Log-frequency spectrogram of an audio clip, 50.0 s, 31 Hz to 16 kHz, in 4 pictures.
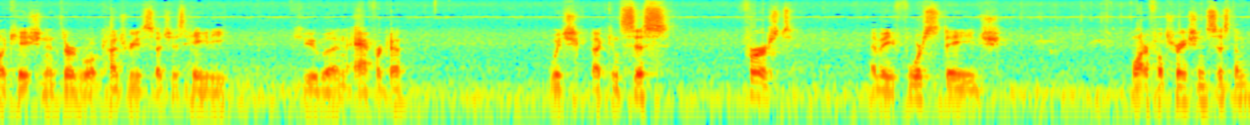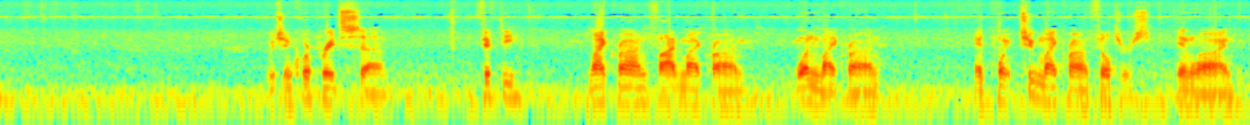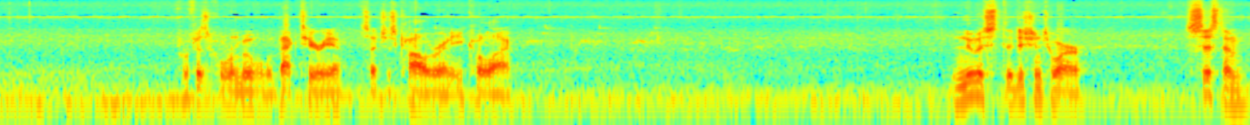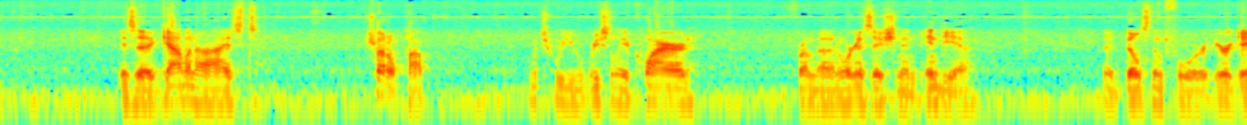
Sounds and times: Speech: 0.0s - 4.1s, 5.5s - 6.8s, 7.4s - 8.1s, 8.7s - 10.1s, 11.3s - 12.6s, 15.2s - 16.4s, 17.2s - 17.8s, 18.4s - 21.4s, 22.2s - 24.9s, 26.8s - 30.2s, 34.5s - 35.9s, 36.8s - 37.6s, 38.7s - 40.2s, 41.2s - 41.9s, 42.8s - 44.5s, 45.4s - 47.3s, 48.5s - 49.9s.

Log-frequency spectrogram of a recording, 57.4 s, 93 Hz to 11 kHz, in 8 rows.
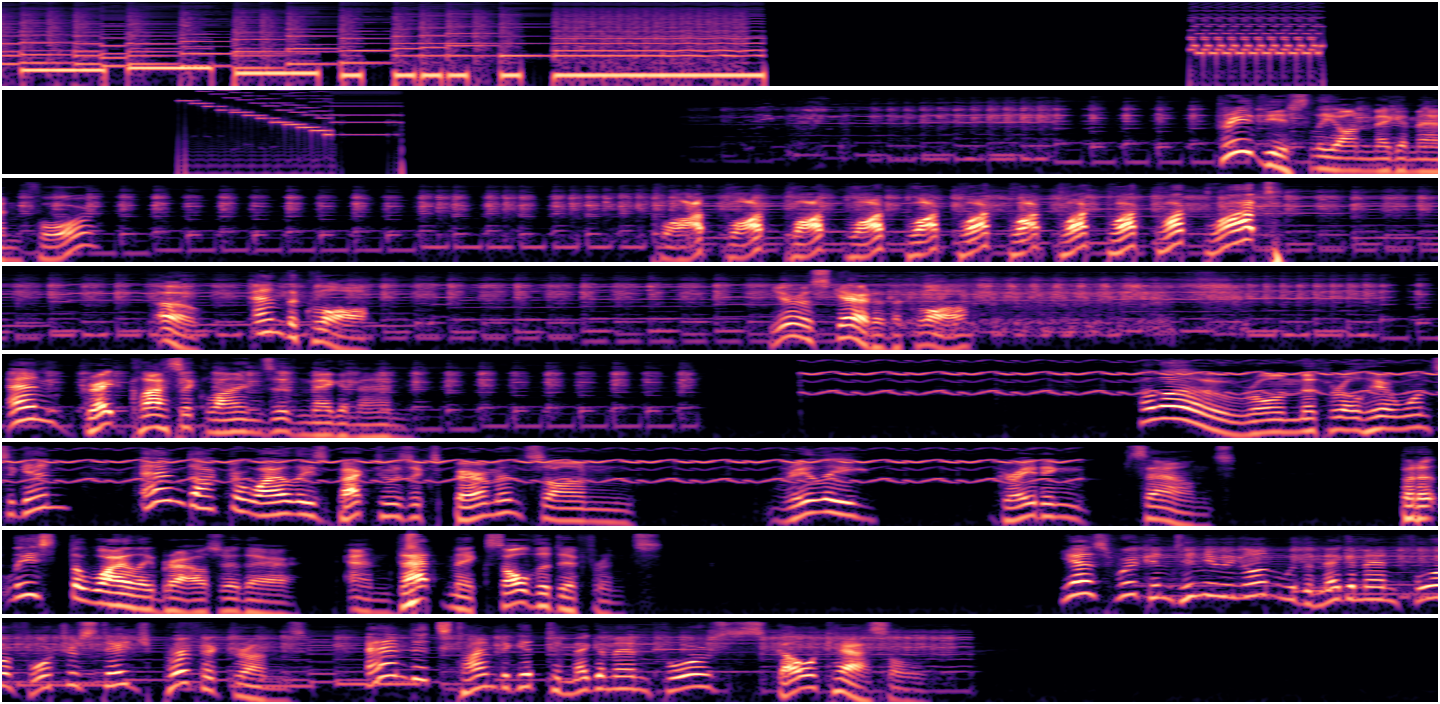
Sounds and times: Speech: 13.3s - 14.9s, 17.7s - 20.8s, 22.4s - 23.4s, 25.4s - 26.4s, 28.8s - 30.8s, 34.5s - 39.1s, 39.8s - 40.3s, 40.9s - 42.2s, 43.0s - 46.5s, 48.4s - 54.9s.

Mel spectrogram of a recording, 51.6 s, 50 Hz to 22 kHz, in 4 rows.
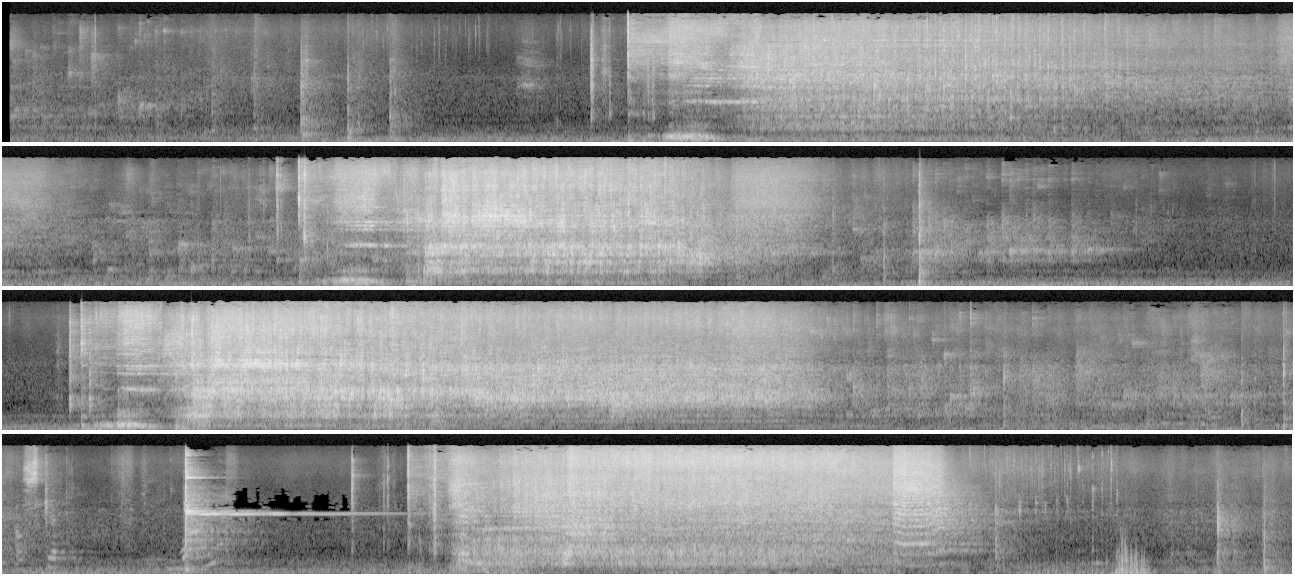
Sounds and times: Toilet flush: 6.3s - 13.6s, 14.7s - 24.0s, 26.5s - 38.4s, 43.0s - 49.7s.

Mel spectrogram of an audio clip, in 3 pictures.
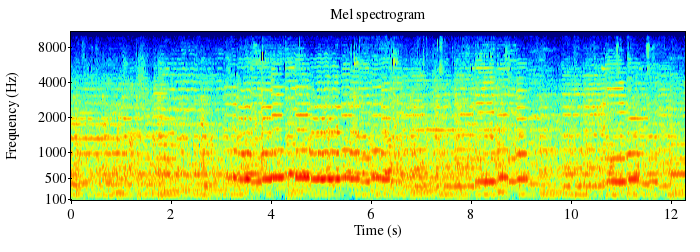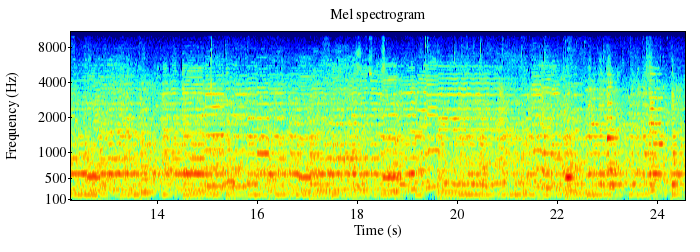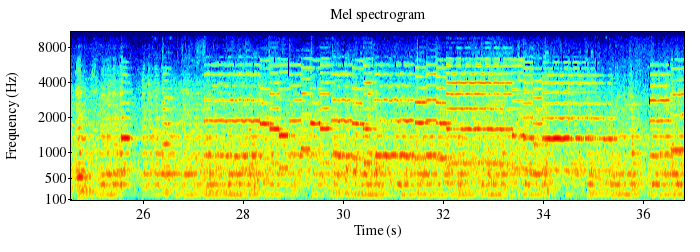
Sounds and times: Music: 0.0s - 36.8s.

